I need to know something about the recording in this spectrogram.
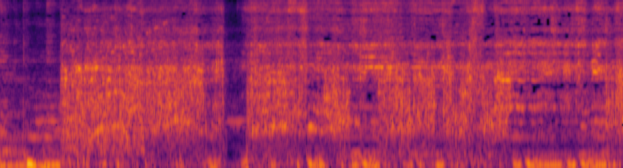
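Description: Live pop music at a concert, loud and distorted as recorded on a phone; the thumping bass beat gives way about half a second in to a dense rushing wash, with a brief drop-out a little after two seconds, and the beat comes back near the end.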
